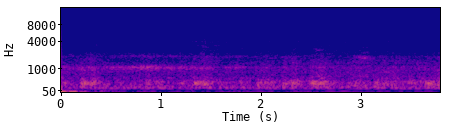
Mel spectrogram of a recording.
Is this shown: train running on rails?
yes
